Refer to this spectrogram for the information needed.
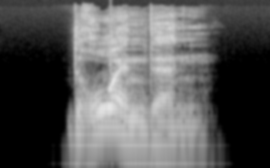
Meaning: inflection of drohend: 1. strong genitive masculine/neuter singular 2. weak/mixed genitive/dative all-gender singular 3. strong/weak/mixed accusative masculine singular 4. strong dative plural
- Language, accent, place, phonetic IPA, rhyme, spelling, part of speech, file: German, Germany, Berlin, [ˈdʁoːəndn̩], -oːəndn̩, drohenden, adjective, De-drohenden.ogg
